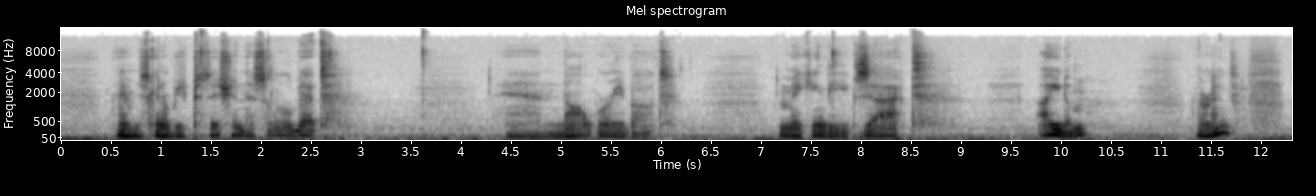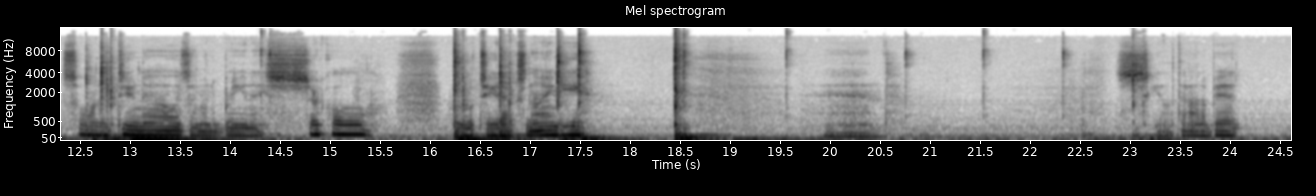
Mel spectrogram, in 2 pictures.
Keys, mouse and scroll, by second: 1.5-3.3 drag, 3.7-5.6 drag, 8.4-12.7 middle drag, 12.8 shift+a, 16.4 r, 19.7 click, 23.1 s.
